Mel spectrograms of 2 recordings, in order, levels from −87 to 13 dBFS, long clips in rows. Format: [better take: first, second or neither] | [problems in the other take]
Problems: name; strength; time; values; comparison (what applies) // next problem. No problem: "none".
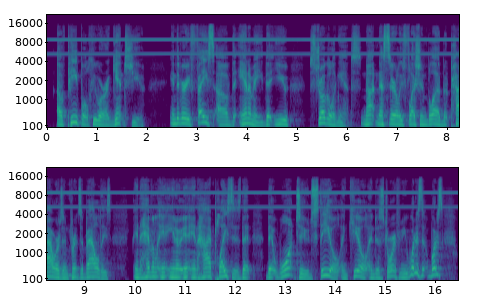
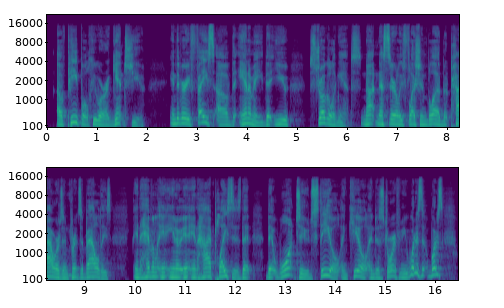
second | high-pitched whine; loud; throughout; 8.5 kHz, 10 dB below the speech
